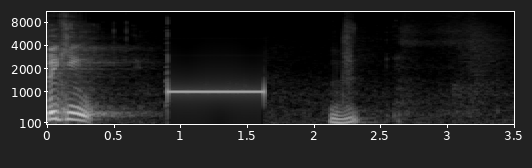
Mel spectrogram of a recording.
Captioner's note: beep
